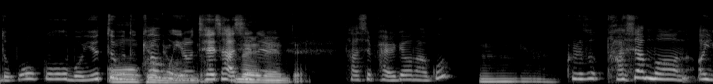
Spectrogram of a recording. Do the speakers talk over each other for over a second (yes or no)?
yes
